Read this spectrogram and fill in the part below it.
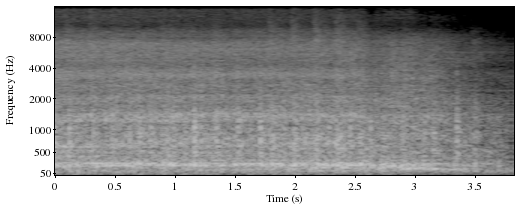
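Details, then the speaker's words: RC Blue Mini Cooper S car with replaced ESC on a 2S lithium-ion battery, driving in circles: uneven rapid knocking, three to four a second, fading as it slows; suspected flat-spotted tyre amplified by the body shell, not confirmed. "i think i can still hear the noise and put the body shell back on"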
